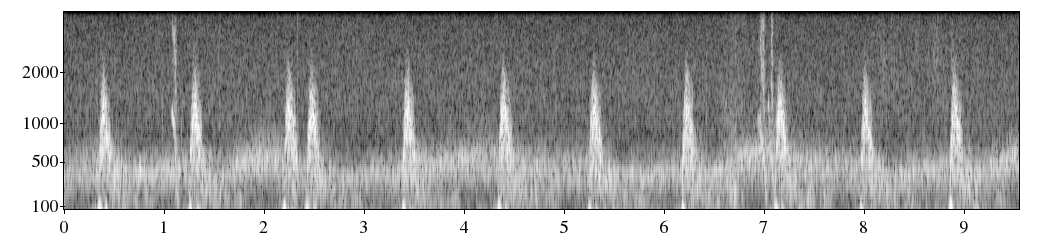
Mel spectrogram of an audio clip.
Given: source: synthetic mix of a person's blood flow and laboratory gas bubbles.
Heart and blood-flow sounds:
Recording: Doppler ultrasound of blood flow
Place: subclavian vein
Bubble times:
0.74-0.78 s: bubbles
1.06-1.20 s: bubbles
1.54-1.59 s: bubbles
6.55-6.82 s: bubbles
6.93-7.16 s: bubbles
From the record:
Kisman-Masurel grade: 221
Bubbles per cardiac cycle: several, 3 to 8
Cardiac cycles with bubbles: 10 to 50%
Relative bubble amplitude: barely perceptible (0.100 to 0.250)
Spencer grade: 2 (many but less than half of the cardiac periods contain bubble signals, singularly or in groups)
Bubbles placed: anywhere in the cardiac cycle

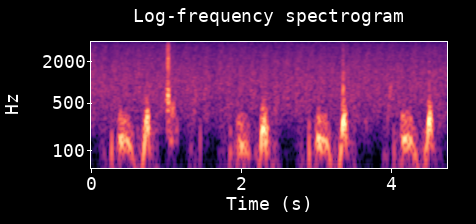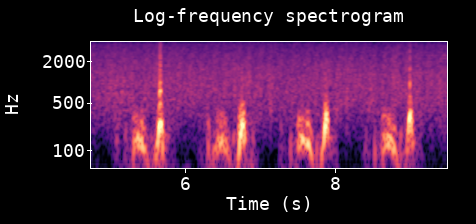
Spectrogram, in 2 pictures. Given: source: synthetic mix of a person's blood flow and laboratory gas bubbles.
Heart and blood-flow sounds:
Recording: Doppler ultrasound of blood flow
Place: precordium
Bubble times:
1.03-1.20 s: bubbles
From the record:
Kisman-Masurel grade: 113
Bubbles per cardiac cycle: 1 to 2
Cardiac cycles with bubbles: 1 to 10%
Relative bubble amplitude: loud (0.450 to 0.775)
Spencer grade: 1 (occasional bubble signal discernible with the cardiac motion signal, with majority of cardiac periods free of bubbles)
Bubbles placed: only in the low amplitude regions of the cardiac cycle

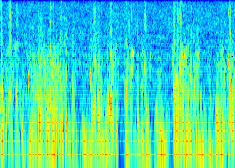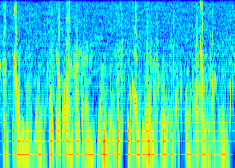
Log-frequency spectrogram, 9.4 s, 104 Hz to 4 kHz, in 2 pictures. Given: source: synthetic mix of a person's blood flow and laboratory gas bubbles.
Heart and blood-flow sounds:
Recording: Doppler ultrasound of blood flow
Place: precordium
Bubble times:
0.00-0.49 s: bubbles
0.52-1.37 s: bubbles
1.42-1.52 s: bubbles
1.77-2.38 s: bubbles
2.46-3.02 s: bubbles
3.40-4.05 s: bubbles
4.15-4.27 s: bubbles
4.38-4.85 s: bubbles
4.92-5.12 s: bubbles
5.18-5.35 s: bubbles
5.61-6.55 s: bubbles
6.88-7.18 s: bubbles
7.22-7.89 s: bubbles
8.08-8.35 s: bubbles
8.38-9.04 s: bubbles
9.27-9.41 s: bubbles
From the record:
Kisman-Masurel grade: 444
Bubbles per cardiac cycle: continuous sound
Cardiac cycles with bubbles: 100%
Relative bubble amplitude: maximal (0.775 to 0.999)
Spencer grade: 4 (maximum detectable bubble signal sounding continuously throughout systole and diastole of every cardiac period, and overriding the amplitude of the normal cardiac signals)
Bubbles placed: only in the low amplitude regions of the cardiac cycle

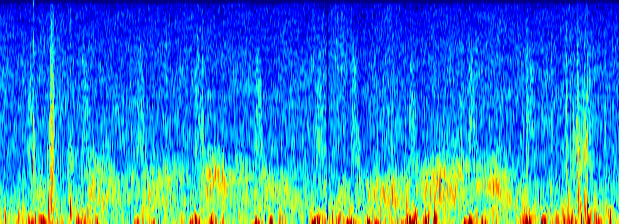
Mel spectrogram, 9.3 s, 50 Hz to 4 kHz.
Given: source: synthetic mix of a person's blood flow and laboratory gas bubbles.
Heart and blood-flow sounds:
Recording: Doppler ultrasound of blood flow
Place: subclavian vein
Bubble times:
0.46-0.55 s: bubbles
0.70-0.87 s: bubbles
1.01-1.12 s: bubbles
1.16-1.43 s: bubbles
8.50-8.89 s: bubbles
From the record:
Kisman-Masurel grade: 222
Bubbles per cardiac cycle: several, 3 to 8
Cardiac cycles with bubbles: 10 to 50%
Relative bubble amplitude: moderate (0.250 to 0.450)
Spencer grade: 2 (many but less than half of the cardiac periods contain bubble signals, singularly or in groups)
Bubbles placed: anywhere in the cardiac cycle

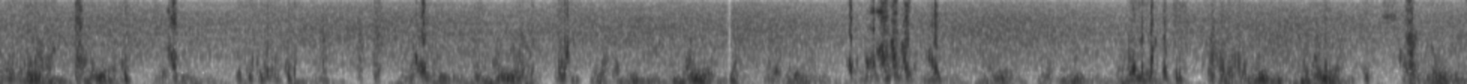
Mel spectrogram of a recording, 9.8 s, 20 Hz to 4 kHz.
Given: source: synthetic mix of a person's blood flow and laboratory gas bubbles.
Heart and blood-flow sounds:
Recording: Doppler ultrasound of blood flow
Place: precordium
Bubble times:
0.00-0.38 s: bubbles
0.50-0.66 s: bubbles
0.73-0.88 s: bubbles
1.11-1.21 s: bubbles
1.57-2.00 s: bubbles
2.49-2.56 s: bubbles
2.75-2.93 s: bubbles
3.15-3.24 s: bubbles
3.35-3.58 s: bubbles
3.70-3.88 s: bubbles
5.63-6.12 s: bubbles
6.17-6.32 s: bubbles
7.50-7.92 s: bubbles
8.02-8.31 s: bubbles
9.08-9.16 s: bubbles
9.21-9.74 s: bubbles
From the record:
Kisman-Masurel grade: 232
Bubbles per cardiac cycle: several, 3 to 8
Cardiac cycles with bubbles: 50 to 99%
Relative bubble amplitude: moderate (0.250 to 0.450)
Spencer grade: 3 (all of the cardiac periods contain showers or single bubble signals, but not dominating or overriding the cardiac motion signals)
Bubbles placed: anywhere in the cardiac cycle

